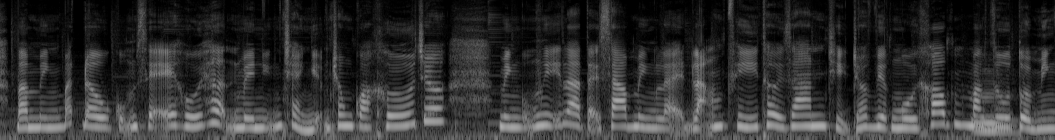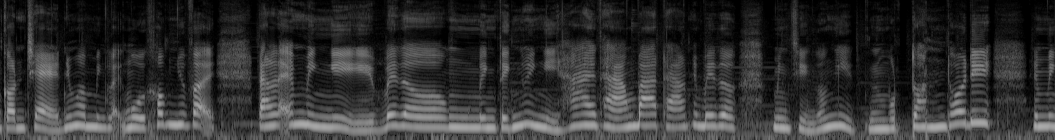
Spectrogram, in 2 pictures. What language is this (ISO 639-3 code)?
vie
